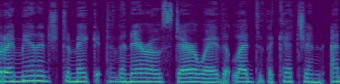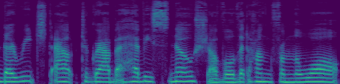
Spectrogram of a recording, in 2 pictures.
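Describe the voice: What's heard is plain reading aloud.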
